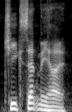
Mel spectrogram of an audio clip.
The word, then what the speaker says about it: Csikszentmihalyi: will make a fool of myself trying to pronounce his name, Mikhail Csikszentmihalyi. Cheek sent me high.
